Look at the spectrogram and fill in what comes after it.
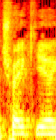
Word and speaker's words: trachea: How did you say trachea again? – Trachea. It's the original Greek pronunciation.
